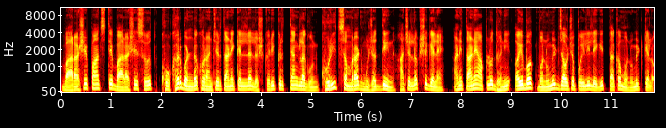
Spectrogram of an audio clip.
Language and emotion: Goan Konkani, neutral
